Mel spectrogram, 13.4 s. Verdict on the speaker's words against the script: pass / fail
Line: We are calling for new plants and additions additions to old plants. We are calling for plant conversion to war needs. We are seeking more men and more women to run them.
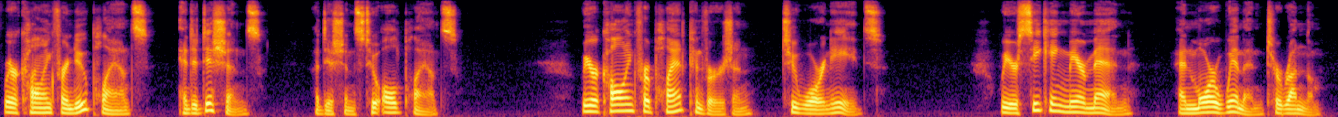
fail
